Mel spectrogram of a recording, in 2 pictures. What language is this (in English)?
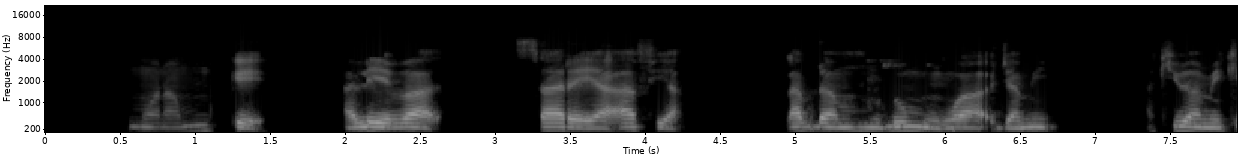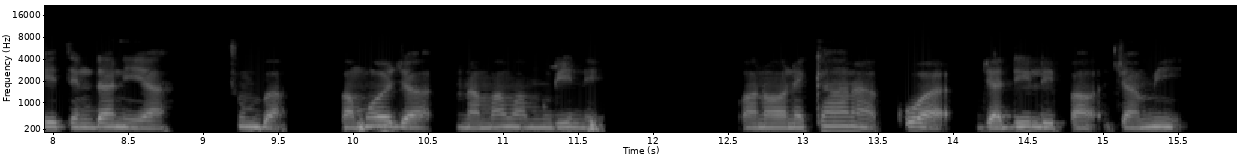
Swahili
